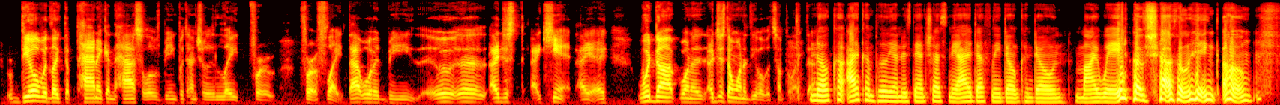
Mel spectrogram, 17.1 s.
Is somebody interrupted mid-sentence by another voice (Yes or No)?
No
